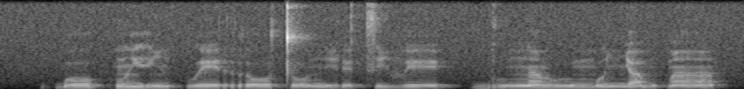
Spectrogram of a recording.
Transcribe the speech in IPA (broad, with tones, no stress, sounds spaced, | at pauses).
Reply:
ɓ oː˦ kʷ ĩ˦ j ĩ˨ kʷ eː˦ r oː˦ t oː˨ n i˨ ɾ ɪ˨ t͡s i˦ β e˦ | b uː˦ ŋ ã˦ β uː˦ m o˨ ɲ a˨ m k͡p ã˨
